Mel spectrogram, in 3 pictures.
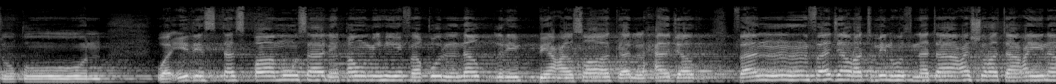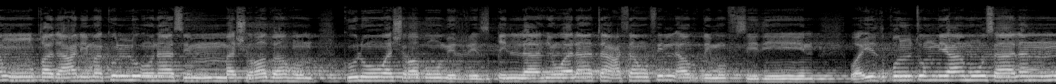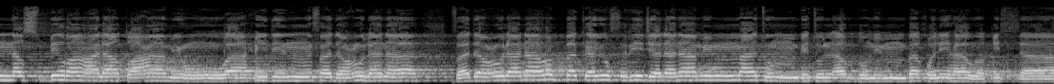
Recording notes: Qiyaam Day 1 at the houghton Houghton masjid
